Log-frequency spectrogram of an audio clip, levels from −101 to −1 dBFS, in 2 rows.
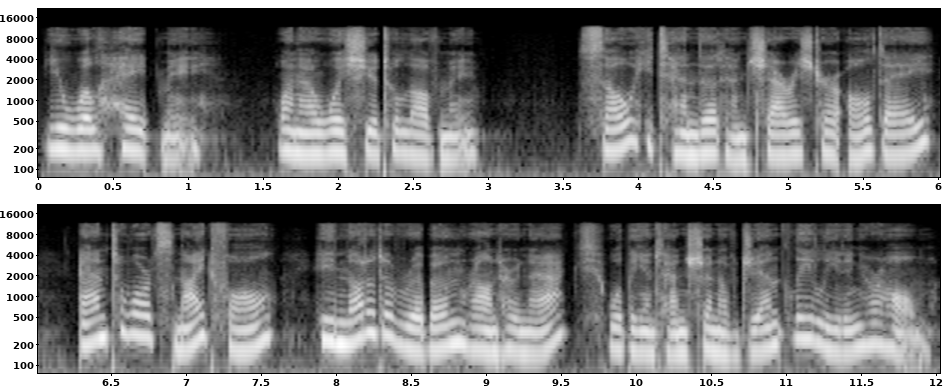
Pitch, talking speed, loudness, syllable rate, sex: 185 Hz, 185 wpm, -18 LUFS, 4.6 syllables/s, female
